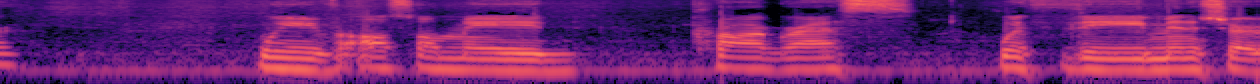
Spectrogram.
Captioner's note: speaking from french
